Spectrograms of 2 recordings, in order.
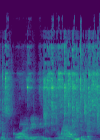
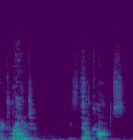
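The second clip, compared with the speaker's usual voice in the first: hissing creature voice, lower and quieter; 3 semitones lower, 9 dB quieter than usual. Narrating a game scene, the speaker voices a cornered creature answering a player; hissing creature voice. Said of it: "it kind of hisses".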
